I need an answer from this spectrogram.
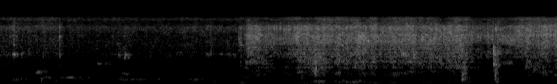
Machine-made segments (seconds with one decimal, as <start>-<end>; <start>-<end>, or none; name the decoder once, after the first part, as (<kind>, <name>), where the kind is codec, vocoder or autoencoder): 1.8-2.4 (vocoder, Vocos); 2.8-4.7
